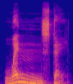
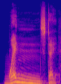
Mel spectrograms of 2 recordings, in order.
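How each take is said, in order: The two takes are said the same way.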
